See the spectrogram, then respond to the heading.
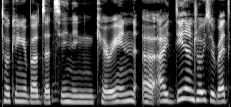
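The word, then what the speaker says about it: Cairhien: sea where Rand is how do you pronounce it Karen Karen um Morin is heading there like a Ken like Karen yeah exactly I say carhine because a southerner oh god um Moren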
